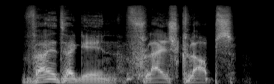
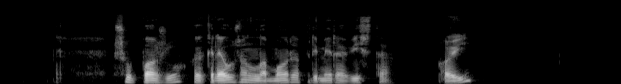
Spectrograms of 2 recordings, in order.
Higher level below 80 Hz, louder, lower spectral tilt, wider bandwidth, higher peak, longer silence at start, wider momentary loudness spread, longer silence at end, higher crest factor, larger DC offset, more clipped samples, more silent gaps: about the same, -46 dBFS vs -50 dBFS; about the same, -22 LUFS vs -23 LUFS; second, -2.5 dB/octave vs -6 dB/octave; first, 17 kHz vs 10 kHz; about the same, -4 dBFS vs -2 dBFS; second, 0.25 s vs 1.15 s; second, 7 LU vs 15 LU; second, 0.4 s vs 1.5 s; second, 18 dB vs 24 dB; neither; neither; neither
